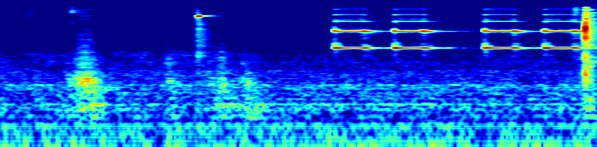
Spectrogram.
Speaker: DVR monitor where will beep continuously for the amount of month of amount of time that is set on settings typically for about two minutes to alert the driver to report a camera down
